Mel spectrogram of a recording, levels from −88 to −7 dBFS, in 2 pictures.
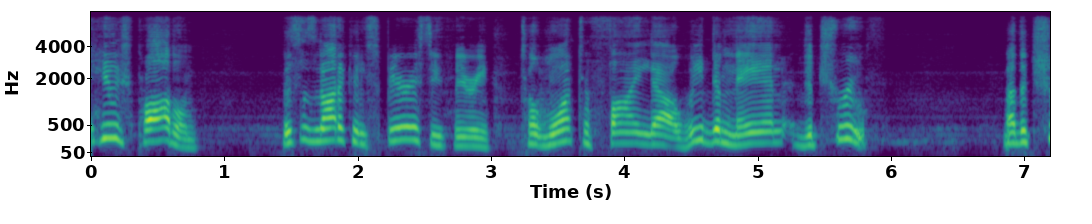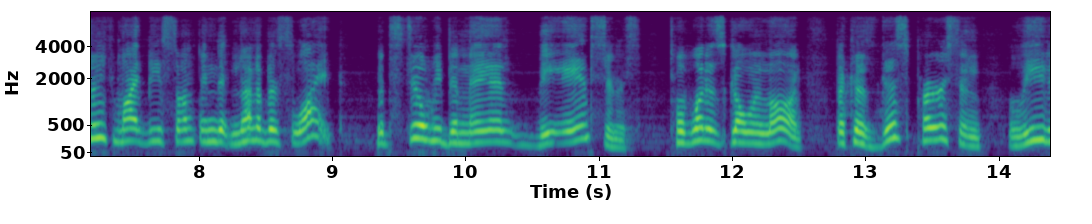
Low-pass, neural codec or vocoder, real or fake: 7.2 kHz; codec, 24 kHz, 1 kbps, SNAC; fake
